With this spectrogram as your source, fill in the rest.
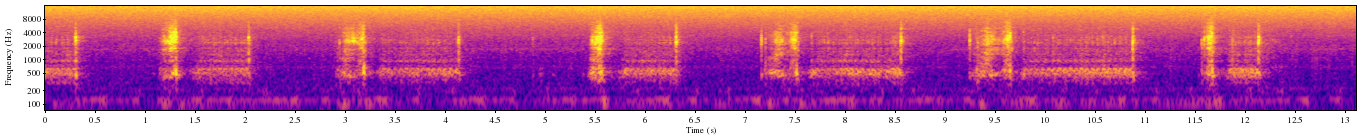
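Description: A telephone number is dialed, a slow run of separate keypad tones, roughly eight beeps spaced about a second or two apart over a faint steady hum, with no voices.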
